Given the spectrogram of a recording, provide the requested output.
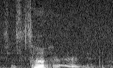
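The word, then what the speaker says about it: Süskind: Susskind.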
